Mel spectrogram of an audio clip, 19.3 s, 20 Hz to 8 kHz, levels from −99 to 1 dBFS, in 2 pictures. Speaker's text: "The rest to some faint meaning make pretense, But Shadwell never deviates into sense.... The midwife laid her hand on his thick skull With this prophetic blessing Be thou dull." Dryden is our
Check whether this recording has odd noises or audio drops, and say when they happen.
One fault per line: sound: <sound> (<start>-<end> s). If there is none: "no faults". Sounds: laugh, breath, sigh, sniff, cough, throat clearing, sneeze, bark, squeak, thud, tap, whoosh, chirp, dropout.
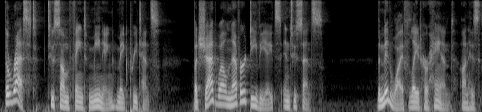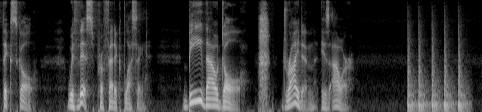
sound: breath (14.8-15.1 s)
sound: thud (17.8-19.1 s)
